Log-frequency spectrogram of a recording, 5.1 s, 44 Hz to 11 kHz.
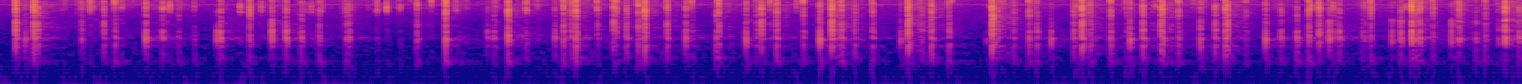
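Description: Fingertips and nails tap fast on the front cover of a closed, hollow plastic PS3 game case for Spec Ops The Line, held upright. About 24 quick, dry, clicky taps with no ring, centered around 836 Hz with bright upper edges and almost no low end.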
